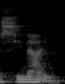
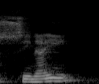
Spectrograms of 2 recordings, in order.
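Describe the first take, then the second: First: The stress falls before the final i. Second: The stress falls on the final i. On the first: "en hebreo se dice Sinai, no tiene el acento en la I" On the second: "en castellano decimos Sinaí"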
